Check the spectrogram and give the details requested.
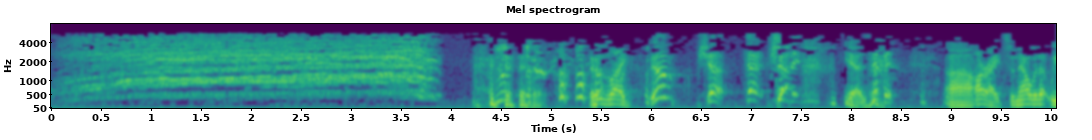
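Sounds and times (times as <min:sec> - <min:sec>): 
children's cheering played in reverse: 0:00.0 - 0:04.0
laughter: 0:04.2 - 0:06.1
speech: 0:04.4 - 0:10.0.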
